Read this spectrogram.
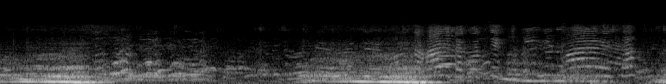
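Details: Seram, a male white lion born in 2016, roars at Okinawa Zoo & Museum, Japan, during a Halloween autumn zoo night on 31 October 2020, after licking concrete; not a threat. Deep, drawn-out grunting roars, with people and children chattering.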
